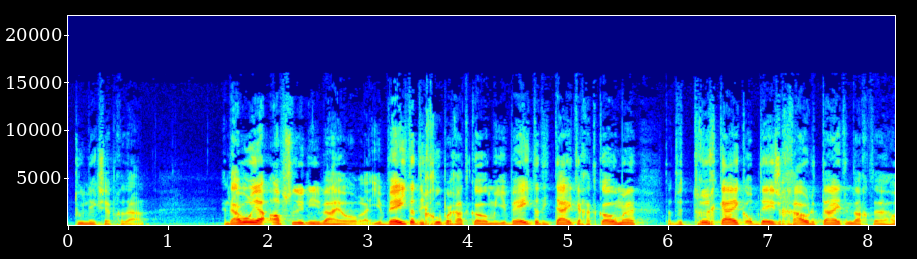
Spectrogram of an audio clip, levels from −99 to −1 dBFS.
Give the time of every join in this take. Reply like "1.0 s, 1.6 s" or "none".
none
